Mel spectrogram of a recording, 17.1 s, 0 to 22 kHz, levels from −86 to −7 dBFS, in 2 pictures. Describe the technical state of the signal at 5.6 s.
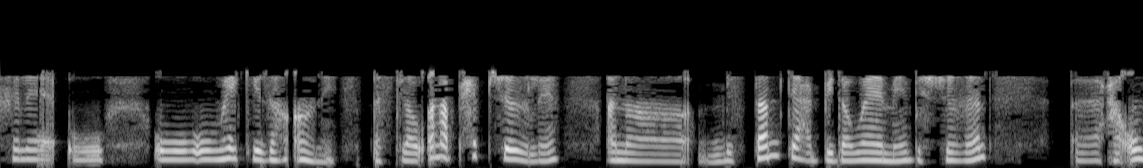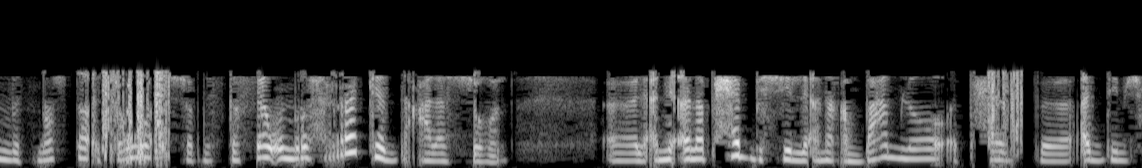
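At 5.6 s the speech carries heavy AAC compression damage, present throughout the clip. Nothing is heard above 3.8 kHz. The likely cause is AAC-LC encoding at a very low bitrate, consistent with about 16 kbps. The encoder quantises each frame's frequency lines against a hearing model. With so few bits, it pulls the cut-off down and leaves holes in the spectrum or fills bands with substitute noise. The speech sounds dull and smeared, with warbling or fizz on sibilants and sustained sounds.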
